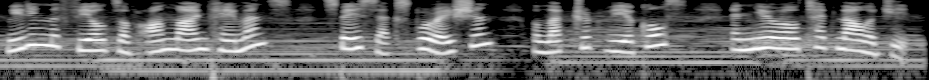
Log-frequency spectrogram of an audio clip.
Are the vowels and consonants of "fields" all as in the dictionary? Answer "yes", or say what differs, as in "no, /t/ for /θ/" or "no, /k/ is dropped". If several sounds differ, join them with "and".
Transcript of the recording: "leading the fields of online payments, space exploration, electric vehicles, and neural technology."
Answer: yes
